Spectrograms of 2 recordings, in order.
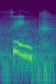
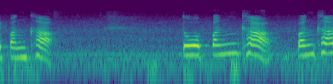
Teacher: जब आप पिंक बोलते हैं तो आप एन साउंड करने के लिए अपनी जुबान को अपनी जुबान की नॉक को तालु पे टच नहीं करते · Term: एकफा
